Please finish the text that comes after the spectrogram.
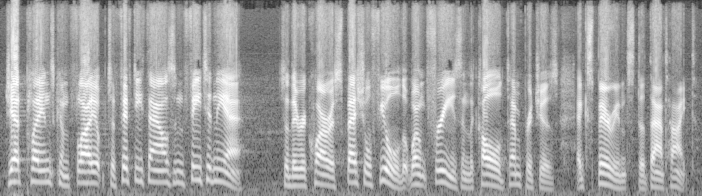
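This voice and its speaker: A man's voice: on the high side, expressive, normal speed, fairly bright tone. A man reading a children's book aloud as a museum guide, adding casual asides and now and then correcting his slips. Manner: stumbles over words and corrects himself.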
